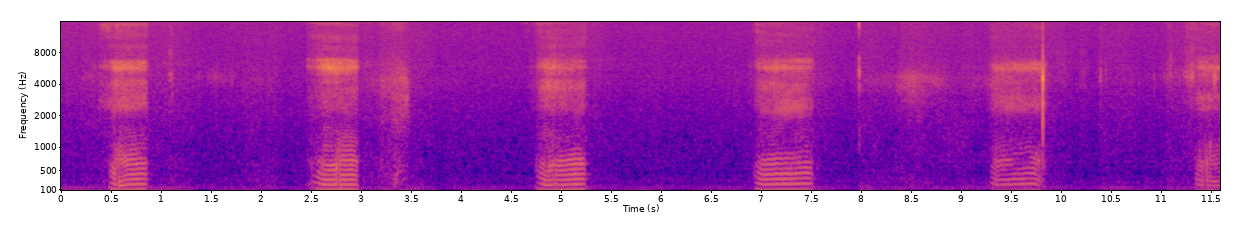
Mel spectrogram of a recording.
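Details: Tiny beagle puppy asleep indoors, snoring: five short nasal, whining snores roughly every two seconds against a steady low hum.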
